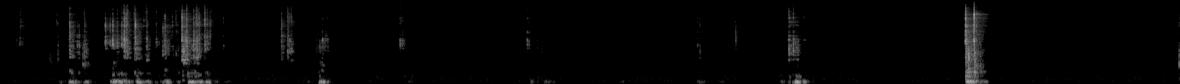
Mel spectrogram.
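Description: Sparse computer clicks and taps at a desk, close and crisp, a quick cluster of several clicks early on followed by scattered single clicks with silent gaps between them, and no talking.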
